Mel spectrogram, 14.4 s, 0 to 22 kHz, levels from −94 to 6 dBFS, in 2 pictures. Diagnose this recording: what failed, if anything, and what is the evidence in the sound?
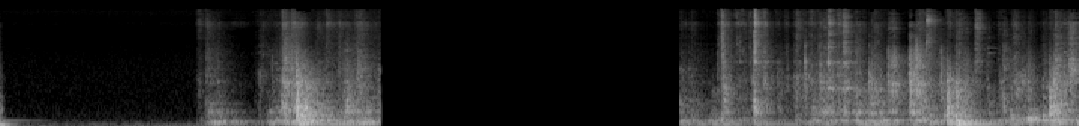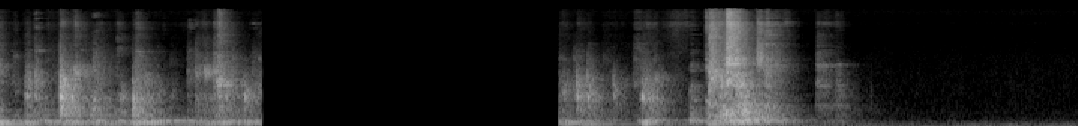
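Playback stall at 2.54 to 4.54 s and again at 8.94 to 10.93 s: the sound cuts out mid-flow into silence for about 2 seconds each time, then resumes. At the playback stage, the player most likely starved of data or had its output thread blocked.

Time-compressed catch-up from 4.54 to 7.54 s at 1.5 times speed, and from 10.93 to 13.93 s at 1.1 times: the sound hurries at unchanged pitch as the player trims and cross-fades small slices to work off its backlog.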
